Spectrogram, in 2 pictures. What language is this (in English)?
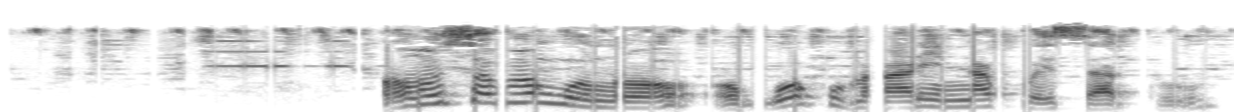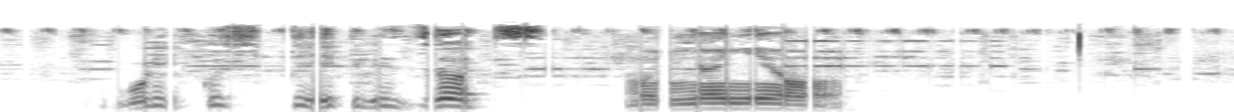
Ganda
